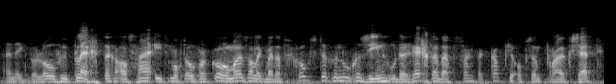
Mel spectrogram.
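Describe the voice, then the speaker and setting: Guy playing a stern dry police inspector in an old radio play, deliberate, kinda dull noisy recording. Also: medium pitch, lightly acted. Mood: stern warning. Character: dogged, sardonic male police inspector, menacingly patient.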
